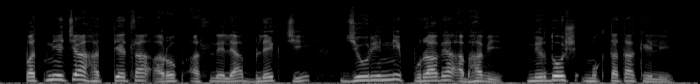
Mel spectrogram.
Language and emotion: Marathi, neutral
